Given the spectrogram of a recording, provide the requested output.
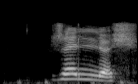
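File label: "желльӧсь", Komi, female; audio dict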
